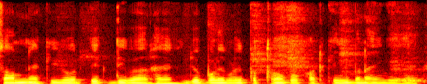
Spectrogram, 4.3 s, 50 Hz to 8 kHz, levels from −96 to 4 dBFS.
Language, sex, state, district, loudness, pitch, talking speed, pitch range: Hindi, male, Uttar Pradesh, Lalitpur, -17 LUFS, 110 Hz, 240 wpm, 110-115 Hz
